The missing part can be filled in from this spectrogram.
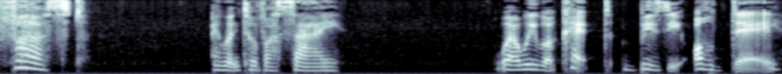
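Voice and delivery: bad, put-on French accent. Quoting the wise words of Madame Palatine: bad French accent as Madame Palatine. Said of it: "I can't do a French accent".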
